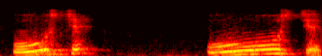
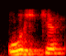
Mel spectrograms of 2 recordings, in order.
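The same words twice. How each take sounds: First: उश्च sung up high and rising; drawn-out chanting उश्च, climbing in pitch. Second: Said in the usual way. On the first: Shown as a demonstration. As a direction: lift उश्च far higher with a rising tune. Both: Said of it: "ध्यान से देखिएगा".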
